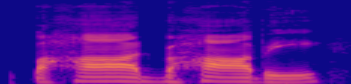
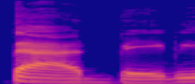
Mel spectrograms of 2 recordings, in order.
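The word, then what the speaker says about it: Bhad Bhabie: what people tell me, her rapper name is Bahad Bahabi, not Bad Baby. That's not how it's spelled, okay?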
